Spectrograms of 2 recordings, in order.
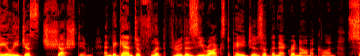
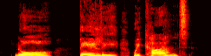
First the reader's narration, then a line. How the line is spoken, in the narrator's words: Tatak moaned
